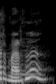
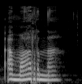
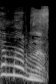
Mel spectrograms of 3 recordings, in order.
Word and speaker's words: Amarna: ¿He dicho Armarna? – Amarna. – ¿Ah, es Amarna? – Sí.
